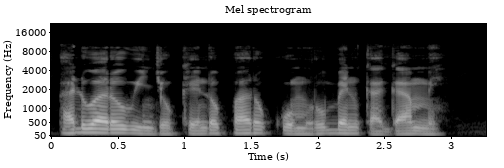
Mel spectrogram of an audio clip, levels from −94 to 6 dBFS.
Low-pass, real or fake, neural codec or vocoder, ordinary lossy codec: none; real; none; none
